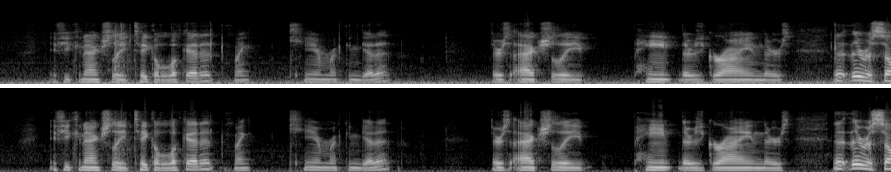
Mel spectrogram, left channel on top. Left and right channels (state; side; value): noise; left; rumble, 11 dB below the sound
